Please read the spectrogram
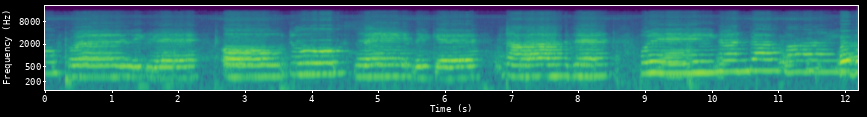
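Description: A woman and a young child singing a song together, in short phrases of held notes with brief breaks between them.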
